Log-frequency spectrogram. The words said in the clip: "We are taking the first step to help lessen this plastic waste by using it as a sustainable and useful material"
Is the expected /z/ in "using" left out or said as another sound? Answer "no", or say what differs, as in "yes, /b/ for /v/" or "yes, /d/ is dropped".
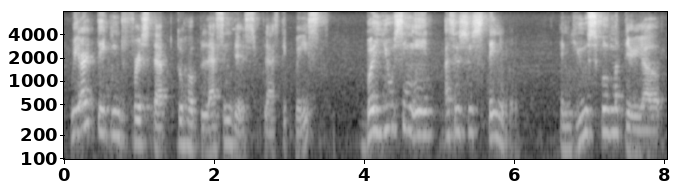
yes, /s/ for /z/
